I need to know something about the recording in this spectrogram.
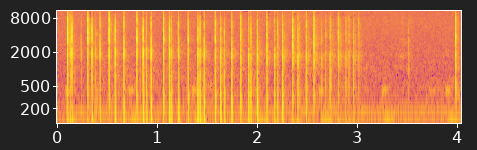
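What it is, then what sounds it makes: Smartphone tapped with fingernails. A small handheld smartphone with a glass front and hard frame is held in tattooed hands and tapped with fingertips and nails on its screen and edges, close to the mic. There are 25 quick, dry, bright clicks in a fast, uneven run that thins out near the end, then a short pause and one final tap.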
